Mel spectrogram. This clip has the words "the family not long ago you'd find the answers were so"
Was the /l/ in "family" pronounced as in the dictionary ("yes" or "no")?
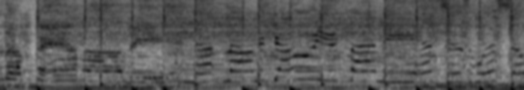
no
